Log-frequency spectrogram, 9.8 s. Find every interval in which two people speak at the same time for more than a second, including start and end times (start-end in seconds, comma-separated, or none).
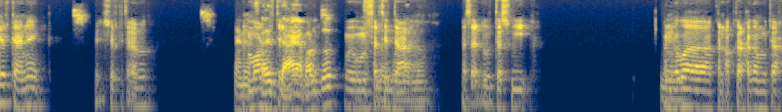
3.0-5.3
